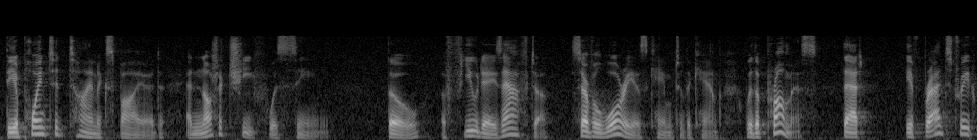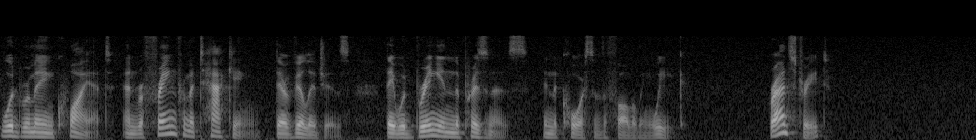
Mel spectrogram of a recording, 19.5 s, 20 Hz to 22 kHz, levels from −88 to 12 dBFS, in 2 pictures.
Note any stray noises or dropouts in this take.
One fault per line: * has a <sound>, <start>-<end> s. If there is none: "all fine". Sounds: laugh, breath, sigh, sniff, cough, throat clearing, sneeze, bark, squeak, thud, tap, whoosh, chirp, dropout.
all fine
